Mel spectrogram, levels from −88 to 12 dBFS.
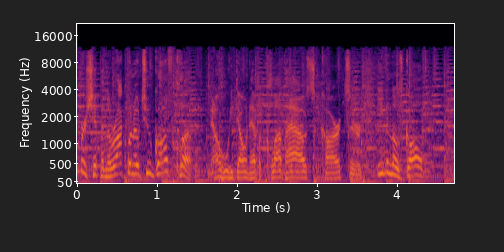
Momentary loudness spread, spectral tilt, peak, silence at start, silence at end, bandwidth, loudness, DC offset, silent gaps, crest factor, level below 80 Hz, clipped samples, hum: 5 LU; -4 dB/octave; -6 dBFS; 0 s; 0 s; 12 kHz; -22 LUFS; under 0.1%; none; 16 dB; -40 dBFS; under 0.1%; none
